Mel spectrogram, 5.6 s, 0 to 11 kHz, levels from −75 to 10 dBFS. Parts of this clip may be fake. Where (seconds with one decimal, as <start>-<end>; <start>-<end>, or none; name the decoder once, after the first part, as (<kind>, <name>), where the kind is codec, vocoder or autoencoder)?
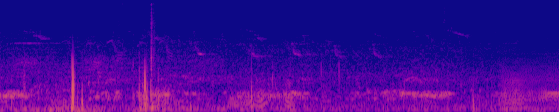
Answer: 5.0-5.6 (vocoder, WaveNeXt)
